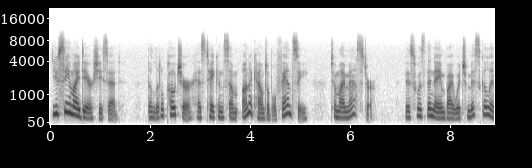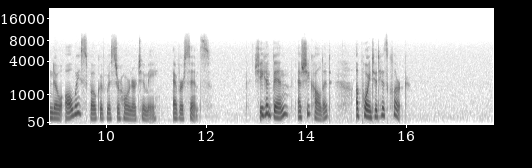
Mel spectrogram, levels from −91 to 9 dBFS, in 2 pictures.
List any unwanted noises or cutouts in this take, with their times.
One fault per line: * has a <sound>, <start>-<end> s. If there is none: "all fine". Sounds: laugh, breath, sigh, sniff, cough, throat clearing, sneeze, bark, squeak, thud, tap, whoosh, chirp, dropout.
all fine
